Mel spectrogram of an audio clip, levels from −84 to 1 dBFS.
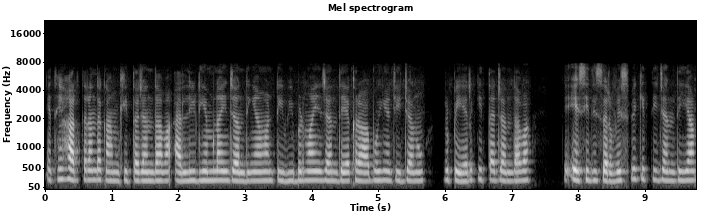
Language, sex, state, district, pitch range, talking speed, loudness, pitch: Punjabi, female, Punjab, Kapurthala, 210-220 Hz, 210 wpm, -21 LUFS, 215 Hz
